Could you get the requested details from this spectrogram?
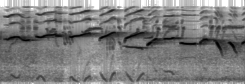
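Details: Oriental magpie-robin song as a lure for birds reluctant to sing: loud, clear whistled phrases that slide up and down, delivered in rhythmic bursts about every half second with buzzy overtones.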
